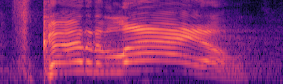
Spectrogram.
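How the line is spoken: Old women shouting. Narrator (Russian): две другие старухи прокричали

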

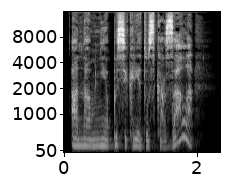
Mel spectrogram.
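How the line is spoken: Conspiratorial whisper. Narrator (Russian): заговорщицки прошептала Сонька

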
